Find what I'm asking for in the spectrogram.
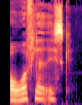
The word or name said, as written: overfladisk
